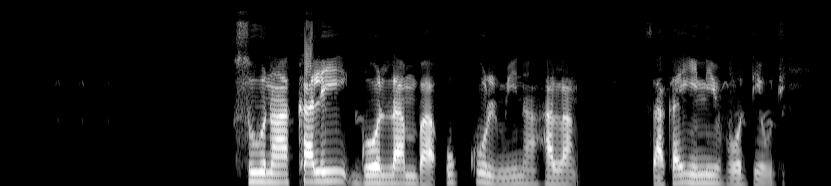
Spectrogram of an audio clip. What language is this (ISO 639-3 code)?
mse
